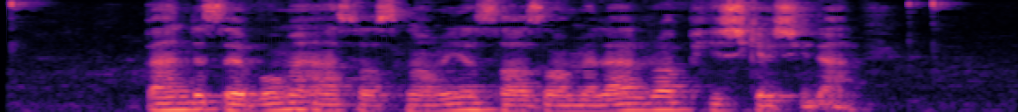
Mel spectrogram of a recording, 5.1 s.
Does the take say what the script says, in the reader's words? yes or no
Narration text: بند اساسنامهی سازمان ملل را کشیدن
no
